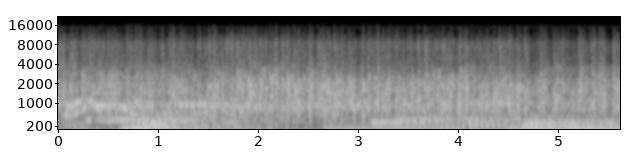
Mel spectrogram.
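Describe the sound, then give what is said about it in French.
A church audience applauds and cheers, a dense, continuous wash of clapping that holds at a steady, fairly loud level throughout. “Est-ce qu'on peut acclamer Dieu”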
